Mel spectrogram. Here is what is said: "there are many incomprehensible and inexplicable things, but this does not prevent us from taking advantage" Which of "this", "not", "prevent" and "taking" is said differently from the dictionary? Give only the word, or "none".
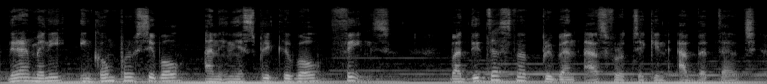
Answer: this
